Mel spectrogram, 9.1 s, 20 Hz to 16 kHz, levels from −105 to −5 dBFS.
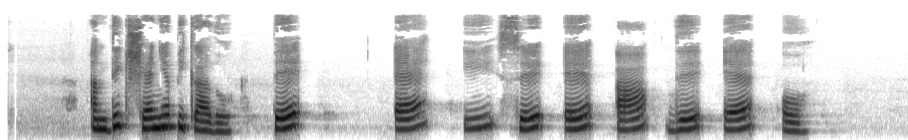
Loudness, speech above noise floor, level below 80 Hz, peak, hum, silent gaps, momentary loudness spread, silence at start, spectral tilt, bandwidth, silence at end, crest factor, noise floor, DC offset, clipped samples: -21 LUFS; 59 dB; -76 dBFS; -4 dBFS; none; none; 14 LU; 0.9 s; -5.5 dB/octave; 11.5 kHz; 1.05 s; 18 dB; -79 dBFS; under 0.1%; under 0.1%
